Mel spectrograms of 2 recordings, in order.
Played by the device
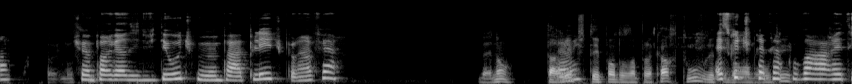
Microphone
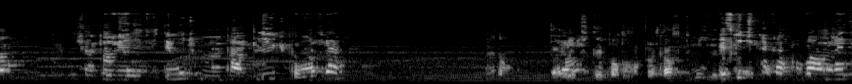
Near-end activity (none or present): none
